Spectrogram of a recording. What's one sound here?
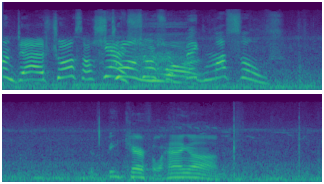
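Young boys shout and laugh excitedly.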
